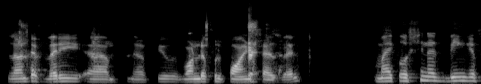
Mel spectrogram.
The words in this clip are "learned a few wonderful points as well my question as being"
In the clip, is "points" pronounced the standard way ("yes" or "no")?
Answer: yes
